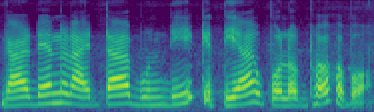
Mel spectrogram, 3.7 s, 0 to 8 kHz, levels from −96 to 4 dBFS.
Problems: none marked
